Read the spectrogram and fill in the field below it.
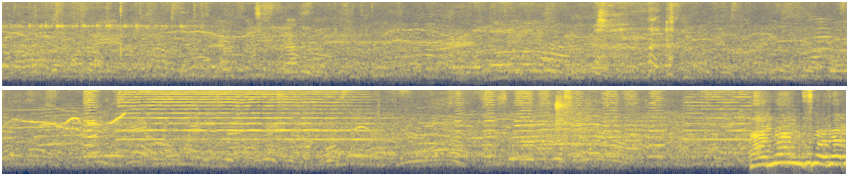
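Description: A large crowd chatters and calls out across an open arena.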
